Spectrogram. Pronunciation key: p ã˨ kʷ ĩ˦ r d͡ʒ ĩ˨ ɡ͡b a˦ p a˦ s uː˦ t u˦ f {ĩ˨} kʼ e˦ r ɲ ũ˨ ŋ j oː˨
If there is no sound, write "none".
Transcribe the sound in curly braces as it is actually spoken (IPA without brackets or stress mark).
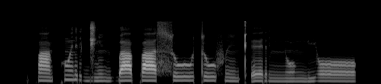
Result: ĩ˨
